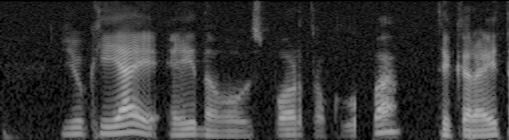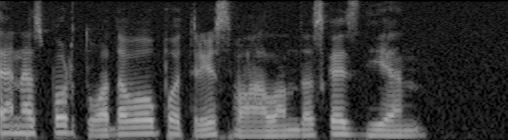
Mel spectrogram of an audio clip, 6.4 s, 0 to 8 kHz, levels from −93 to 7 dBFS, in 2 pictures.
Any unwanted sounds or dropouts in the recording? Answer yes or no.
yes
